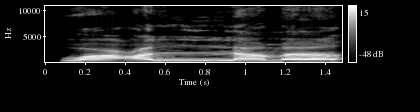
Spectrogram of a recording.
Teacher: وعلم، عین کو ہم حل کے درمیان والے حصے سے نکالیں گے اور عین کو لام سے ملائیں گے، لام کے اوپر سختی کریں گے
